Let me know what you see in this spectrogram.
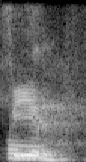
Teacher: tipiskan ro-nya karena sebelumnya kasroh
